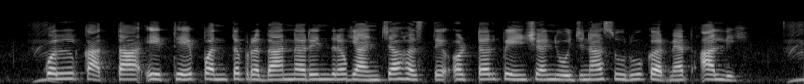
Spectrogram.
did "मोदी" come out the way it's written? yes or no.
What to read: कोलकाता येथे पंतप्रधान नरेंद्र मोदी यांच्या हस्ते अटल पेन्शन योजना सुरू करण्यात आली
no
